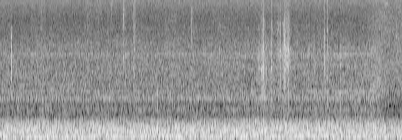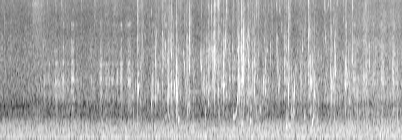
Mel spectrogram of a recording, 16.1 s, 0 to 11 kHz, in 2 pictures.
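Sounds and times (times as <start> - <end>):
water splashing and dripping: 10.6 - 16.0.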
